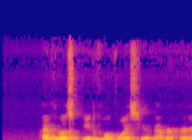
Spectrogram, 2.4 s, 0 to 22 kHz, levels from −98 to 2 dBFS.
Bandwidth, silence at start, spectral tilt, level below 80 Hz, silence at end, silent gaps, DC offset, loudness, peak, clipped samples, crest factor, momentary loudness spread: 16.5 kHz; 0.5 s; -6 dB/octave; -58 dBFS; 0 s; none; under 0.1%; -20 LUFS; -2 dBFS; under 0.1%; 18 dB; 8 LU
